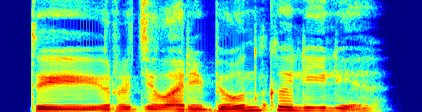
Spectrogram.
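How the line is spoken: Hoarse, slight accent. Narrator (Russian): Хрипло говорит он на русском языке с едва уловимым акцентом

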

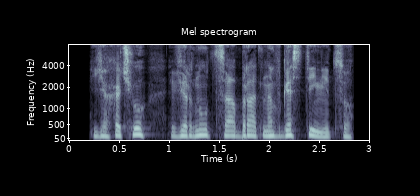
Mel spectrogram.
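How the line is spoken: Convulsive gasp. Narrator (Russian): судорожно выдохнула Тия

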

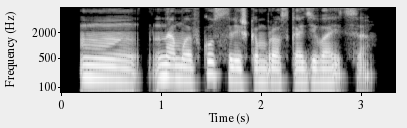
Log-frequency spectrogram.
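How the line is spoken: Dry reply. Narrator (Russian): сухо ответила миссис Мэллоун

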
